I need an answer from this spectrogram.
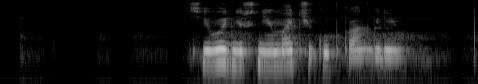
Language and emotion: Russian, neutral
